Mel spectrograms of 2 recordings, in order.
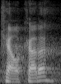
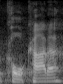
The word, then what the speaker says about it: Kolkata: flew back down the calcutta or kolkata it's pronounced now all the way back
